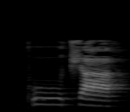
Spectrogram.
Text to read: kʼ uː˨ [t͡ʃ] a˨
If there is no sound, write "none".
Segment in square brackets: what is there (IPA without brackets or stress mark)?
t͡ʃ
